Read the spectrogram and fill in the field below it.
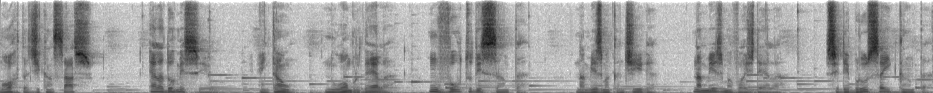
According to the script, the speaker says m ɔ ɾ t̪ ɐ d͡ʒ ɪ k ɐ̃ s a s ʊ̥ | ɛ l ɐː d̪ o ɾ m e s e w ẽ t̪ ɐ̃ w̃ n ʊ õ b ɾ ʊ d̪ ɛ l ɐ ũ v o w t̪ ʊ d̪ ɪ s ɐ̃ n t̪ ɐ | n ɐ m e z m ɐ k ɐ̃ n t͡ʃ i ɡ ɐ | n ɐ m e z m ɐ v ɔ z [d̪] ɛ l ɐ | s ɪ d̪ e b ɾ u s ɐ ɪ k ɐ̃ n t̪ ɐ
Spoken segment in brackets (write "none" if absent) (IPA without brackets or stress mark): d̪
